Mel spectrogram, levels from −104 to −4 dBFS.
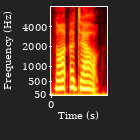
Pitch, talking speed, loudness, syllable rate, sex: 250 Hz, 195 wpm, -14 LUFS, 4.6 syllables/s, female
